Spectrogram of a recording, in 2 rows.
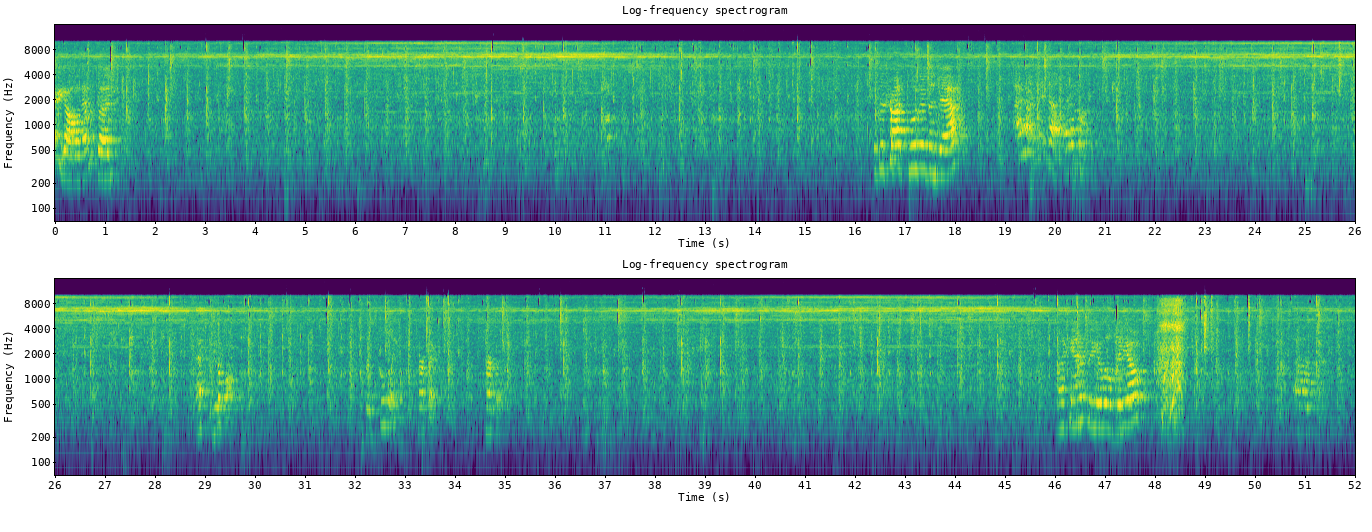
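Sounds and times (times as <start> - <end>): horse hooves on dirt: 0.0 - 52.0.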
